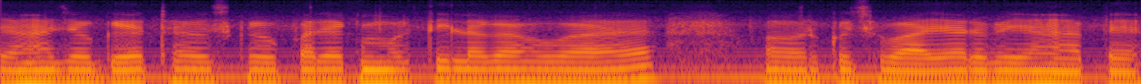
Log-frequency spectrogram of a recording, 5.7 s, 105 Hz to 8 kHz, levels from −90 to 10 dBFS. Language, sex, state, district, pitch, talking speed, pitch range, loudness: Hindi, male, Bihar, West Champaran, 110 Hz, 190 wpm, 105-115 Hz, -17 LUFS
